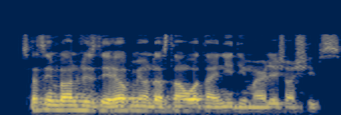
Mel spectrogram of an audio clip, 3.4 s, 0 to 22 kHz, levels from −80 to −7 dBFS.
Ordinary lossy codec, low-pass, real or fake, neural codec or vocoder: none; 7.2 kHz; real; none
